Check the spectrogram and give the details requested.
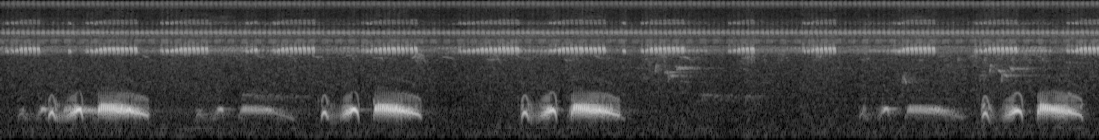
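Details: Loud-voiced spotted dove calling at a trapping session with a decoy, repeating phrases of a quick hooked note then a drawn-out falling coo, spaced irregularly, over a constant high-pitched hum.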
